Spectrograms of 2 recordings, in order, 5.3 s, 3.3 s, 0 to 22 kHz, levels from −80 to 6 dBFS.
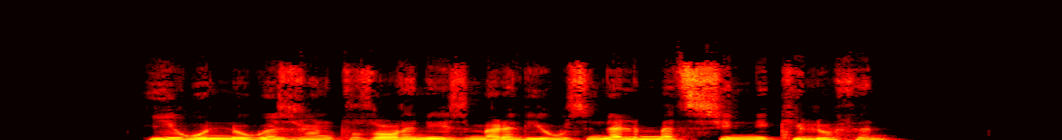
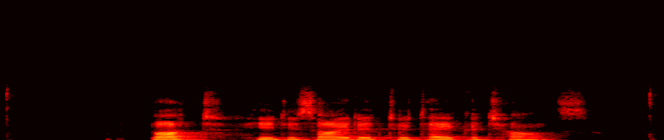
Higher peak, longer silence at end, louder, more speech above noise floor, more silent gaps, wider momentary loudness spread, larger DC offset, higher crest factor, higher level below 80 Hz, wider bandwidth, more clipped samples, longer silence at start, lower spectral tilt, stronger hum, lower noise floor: first, -8 dBFS vs -16 dBFS; first, 0.85 s vs 0.4 s; first, -24 LUFS vs -37 LUFS; first, 63 dB vs 41 dB; neither; second, 7 LU vs 12 LU; neither; second, 16 dB vs 22 dB; first, -58 dBFS vs -74 dBFS; first, 13 kHz vs 8.6 kHz; neither; about the same, 0.75 s vs 0.75 s; about the same, -6 dB/octave vs -5.5 dB/octave; neither; first, -87 dBFS vs -78 dBFS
